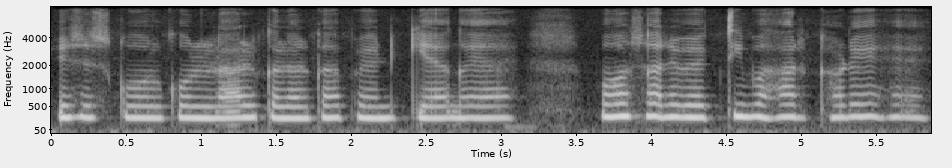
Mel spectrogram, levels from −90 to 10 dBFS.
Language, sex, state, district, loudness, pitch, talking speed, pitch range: Hindi, female, Jharkhand, Palamu, -14 LUFS, 255 Hz, 165 wpm, 250-265 Hz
